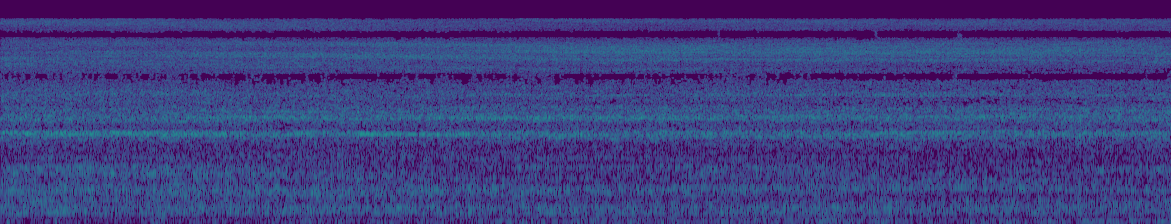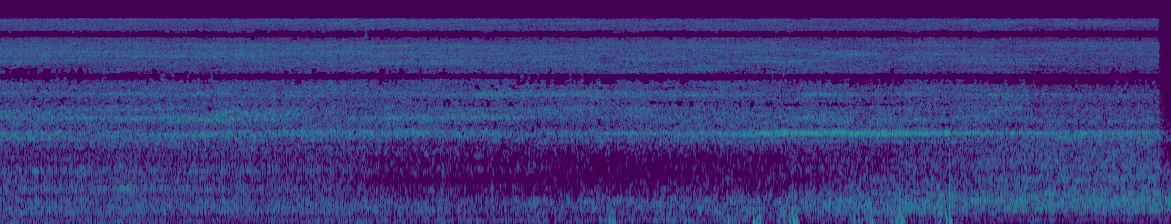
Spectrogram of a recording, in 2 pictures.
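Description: Steady hiss from a laser pipe-welding machine as its head welds the seam of a rolled sheet-steel pipe, with a faint steady high tone.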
